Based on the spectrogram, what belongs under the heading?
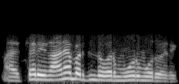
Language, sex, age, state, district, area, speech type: Kannada, male, 18-30, Karnataka, Gulbarga, urban, conversation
